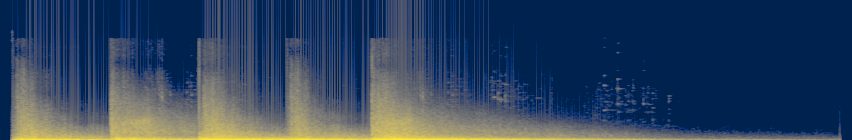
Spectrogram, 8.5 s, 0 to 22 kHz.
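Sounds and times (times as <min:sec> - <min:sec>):
giant monster footsteps: 0:00.1 - 0:06.6.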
